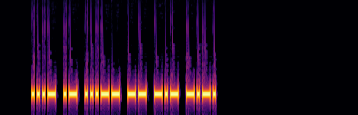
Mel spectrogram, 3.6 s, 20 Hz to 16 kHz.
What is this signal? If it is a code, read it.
Morse code, heard as a keyed tone, about 46 wpm, 700 Hz. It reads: VA3MKC
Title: DXCC-100 Call Signs - 6 Characters - Repeated 3x - 45wpm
